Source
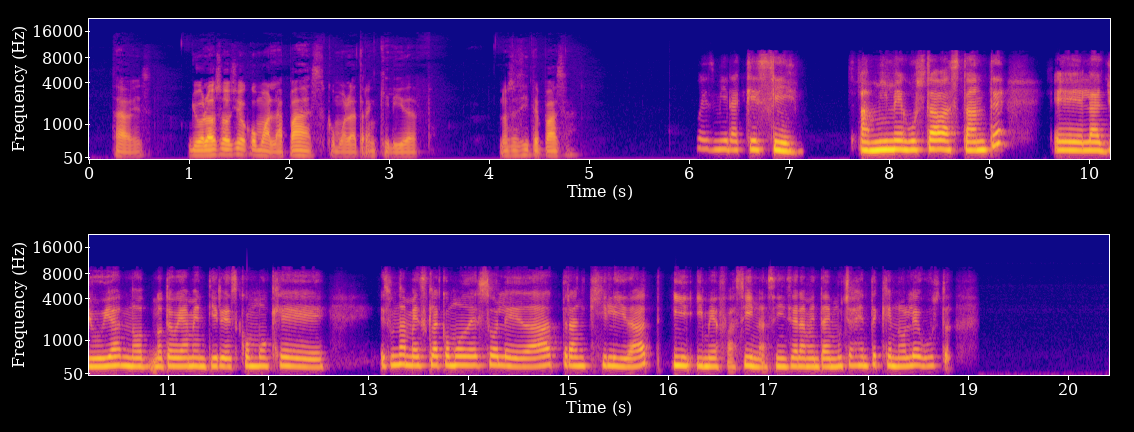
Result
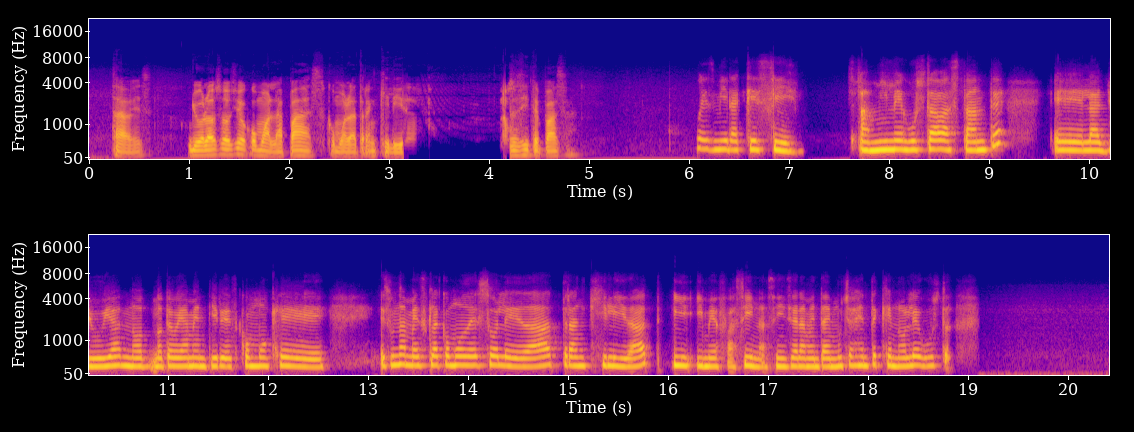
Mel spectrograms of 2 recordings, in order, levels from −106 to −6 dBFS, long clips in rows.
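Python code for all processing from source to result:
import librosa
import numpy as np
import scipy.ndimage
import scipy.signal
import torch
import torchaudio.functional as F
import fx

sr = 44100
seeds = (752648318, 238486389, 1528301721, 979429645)

y = fx.chain(x, sr, fx.highpass(hz=860.0, slope=24),
    fx.notch_comb(f0_hz=1400.0),
    fx.env_flanger(rest_ms=4.3, full_db=-48.5), at=(3.14, 4.22))
y = fx.chain(y, sr, fx.median_filter(points=9),
    fx.lowpass(hz=4900.0, slope=12), at=(8.76, 12.37))
y = scipy.signal.sosfilt(scipy.signal.butter(4, 3500.0, 'lowpass', fs=sr, output='sos'), y)
y = fx.band_squash(y, sr, depth_pct=70)
y = F.gain(torch.from_numpy(y), 4.0).numpy()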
